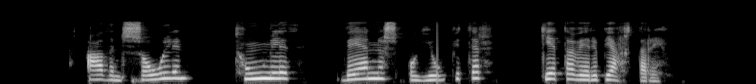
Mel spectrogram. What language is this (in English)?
Icelandic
